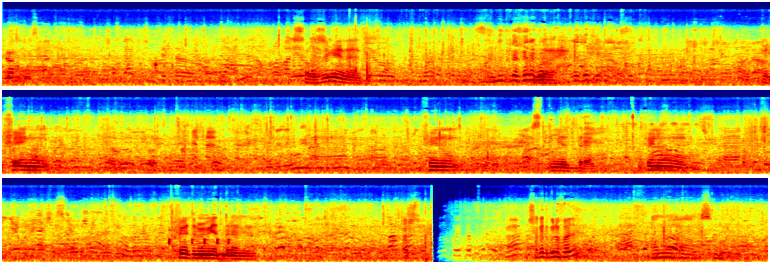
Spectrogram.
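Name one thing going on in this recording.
A crowd of men murmurs in the background outdoors.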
